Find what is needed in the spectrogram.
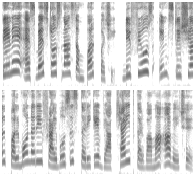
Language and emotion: Gujarati, neutral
